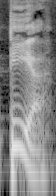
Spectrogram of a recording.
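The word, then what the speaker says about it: día: Did you notice that dia has an I marked with an accent? In Spanish, if a word is marked with an accent, then that syllable receives the stress. So try saying dia again.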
